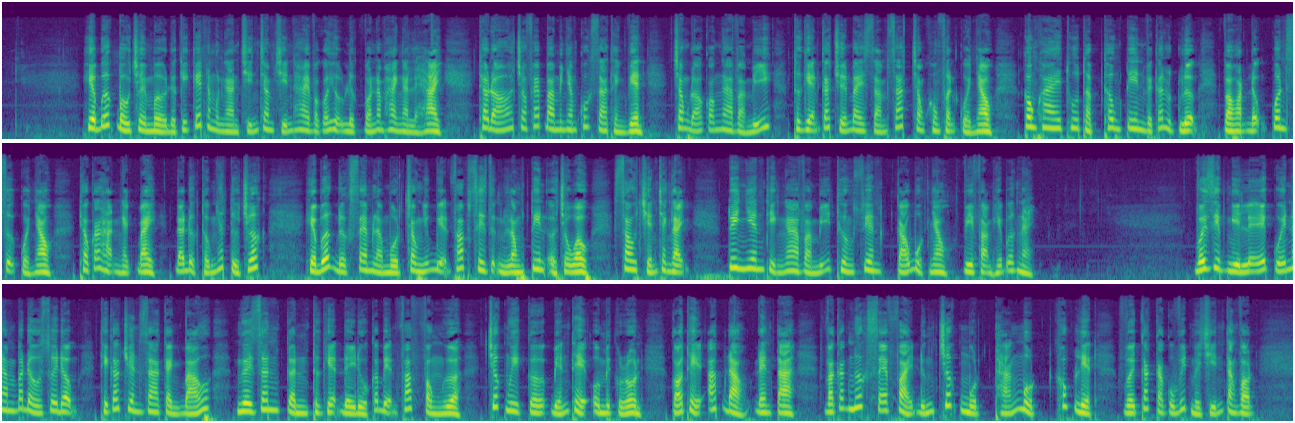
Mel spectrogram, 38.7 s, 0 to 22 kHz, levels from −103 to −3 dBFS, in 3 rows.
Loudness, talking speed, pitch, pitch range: -19 LUFS, 255 wpm, 180 Hz, 160-220 Hz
